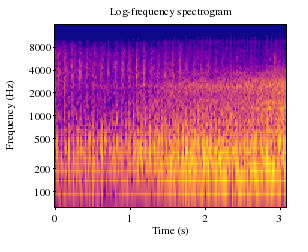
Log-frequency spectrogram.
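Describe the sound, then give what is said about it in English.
Steady, loud helicopter noise from inside the cabin, with Golda Meir aboard and two pilots at the controls: a dense engine roar with the fast rhythmic chop of rotor blades pulsing throughout, growing slightly heavier toward the end, with no voices. “Gold appears closer to the window of the helicopter.”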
